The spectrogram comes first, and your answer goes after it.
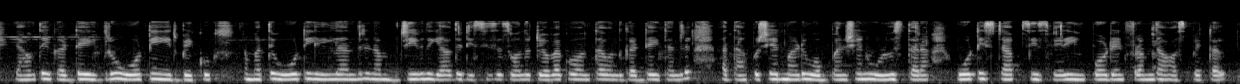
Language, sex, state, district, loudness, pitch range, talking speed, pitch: Kannada, female, Karnataka, Dakshina Kannada, -14 LUFS, 220-235 Hz, 120 wpm, 225 Hz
